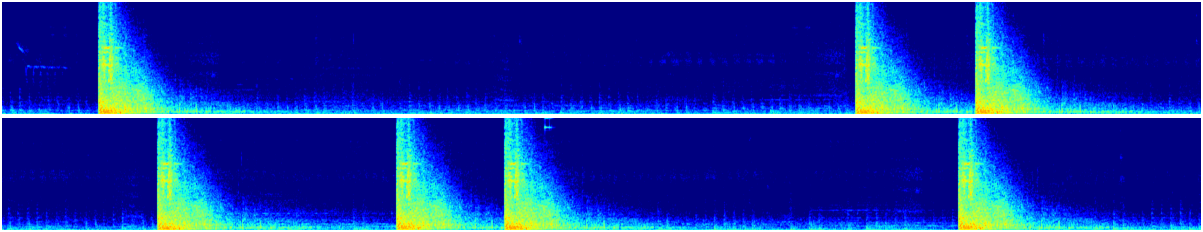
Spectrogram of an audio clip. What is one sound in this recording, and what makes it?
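A rifle fires loud single shots, each followed by a rolling echo.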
